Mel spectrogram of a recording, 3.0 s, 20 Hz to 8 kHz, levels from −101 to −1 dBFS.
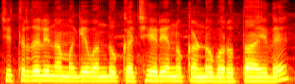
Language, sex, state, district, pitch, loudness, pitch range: Kannada, male, Karnataka, Bidar, 155 Hz, -14 LUFS, 150-165 Hz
